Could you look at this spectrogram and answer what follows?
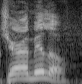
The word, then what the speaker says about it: Jaramillo: You know, the hitting coach was Rudy Yarillo. God, I can't Jaramillo. – Jaramillo, thank you.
